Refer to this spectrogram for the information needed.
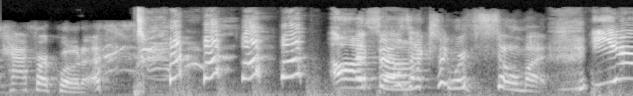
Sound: laughs

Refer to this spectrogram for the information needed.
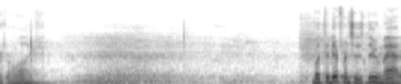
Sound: audience laughing

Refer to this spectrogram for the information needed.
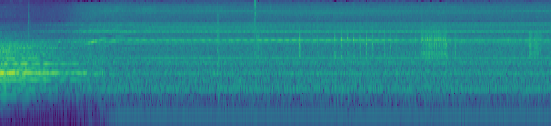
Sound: computer boot chime

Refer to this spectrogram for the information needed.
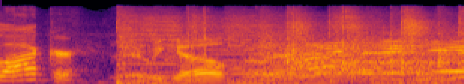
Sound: cheering

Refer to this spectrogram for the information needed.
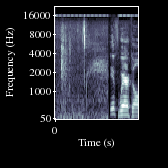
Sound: woman takes a breath

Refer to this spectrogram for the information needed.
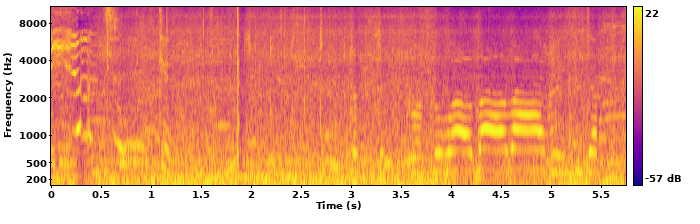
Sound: exclaims excitedly

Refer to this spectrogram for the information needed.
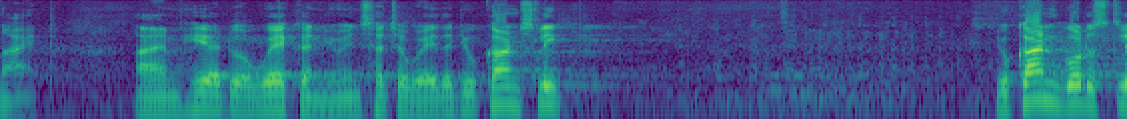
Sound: laughter

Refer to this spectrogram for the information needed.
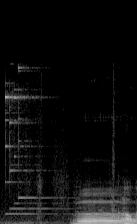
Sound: chimes chiming

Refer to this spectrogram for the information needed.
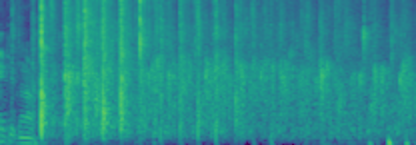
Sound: applause

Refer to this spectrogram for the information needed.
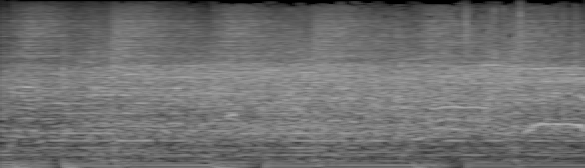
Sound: applause

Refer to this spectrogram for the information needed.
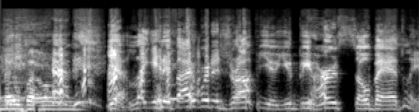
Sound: laughing

